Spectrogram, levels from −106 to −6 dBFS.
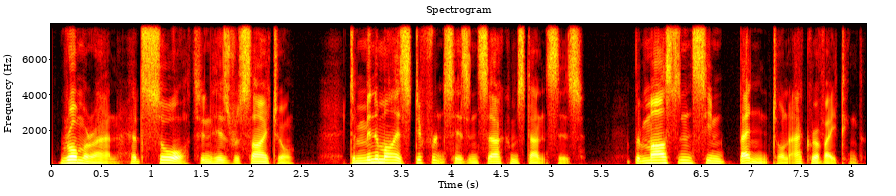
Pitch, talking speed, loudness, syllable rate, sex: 120 Hz, 130 wpm, -21 LUFS, 5.3 syllables/s, male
